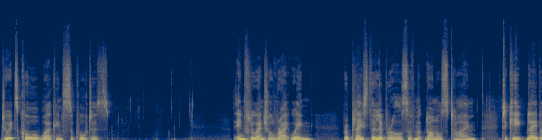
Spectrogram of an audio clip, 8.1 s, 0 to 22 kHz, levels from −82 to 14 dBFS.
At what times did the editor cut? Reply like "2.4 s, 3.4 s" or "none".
0.9 s, 3.5 s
